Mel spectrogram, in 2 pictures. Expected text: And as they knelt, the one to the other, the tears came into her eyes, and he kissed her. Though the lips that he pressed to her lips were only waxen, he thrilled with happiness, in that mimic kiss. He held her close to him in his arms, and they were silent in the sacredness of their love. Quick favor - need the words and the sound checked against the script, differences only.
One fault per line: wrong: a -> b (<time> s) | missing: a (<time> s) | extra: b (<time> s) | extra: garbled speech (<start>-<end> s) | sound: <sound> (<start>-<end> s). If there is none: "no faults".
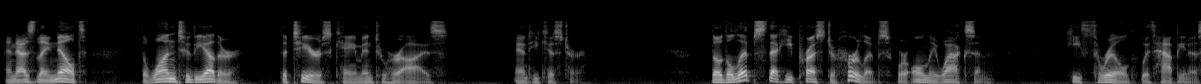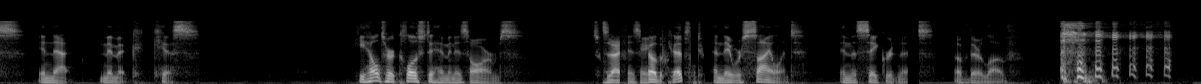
extra: garbled speech (17.9-19.1 s)
sound: dropout (21.1-21.2 s)
sound: laugh (22.6-23.8 s)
